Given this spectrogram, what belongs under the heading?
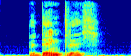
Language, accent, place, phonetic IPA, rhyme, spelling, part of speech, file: German, Germany, Berlin, [bəˈdɛŋklɪç], -ɛŋklɪç, bedenklich, adjective, De-bedenklich.ogg
- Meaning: 1. serious, grave 2. questionable, dubious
